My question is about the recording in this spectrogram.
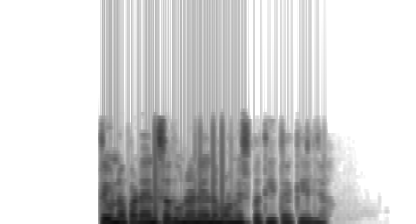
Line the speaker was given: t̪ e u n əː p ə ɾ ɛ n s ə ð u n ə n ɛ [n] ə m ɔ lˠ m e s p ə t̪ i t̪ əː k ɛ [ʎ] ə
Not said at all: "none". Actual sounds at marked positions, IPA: n, ʎ

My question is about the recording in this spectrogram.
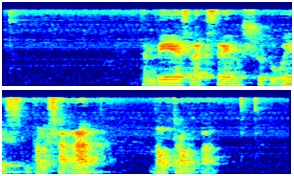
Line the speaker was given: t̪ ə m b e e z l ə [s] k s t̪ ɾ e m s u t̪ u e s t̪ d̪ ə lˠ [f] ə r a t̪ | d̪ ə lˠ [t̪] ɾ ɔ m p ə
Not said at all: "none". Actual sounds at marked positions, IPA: none, s, t̪

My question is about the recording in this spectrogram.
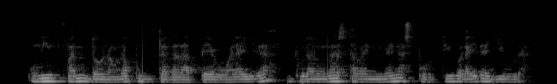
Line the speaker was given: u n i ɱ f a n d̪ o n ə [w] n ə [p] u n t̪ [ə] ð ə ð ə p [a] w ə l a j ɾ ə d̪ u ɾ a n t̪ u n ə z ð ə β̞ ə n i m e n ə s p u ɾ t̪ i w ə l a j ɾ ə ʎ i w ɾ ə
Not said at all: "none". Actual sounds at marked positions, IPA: u, p, a, ɛ

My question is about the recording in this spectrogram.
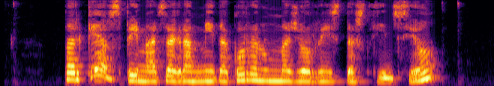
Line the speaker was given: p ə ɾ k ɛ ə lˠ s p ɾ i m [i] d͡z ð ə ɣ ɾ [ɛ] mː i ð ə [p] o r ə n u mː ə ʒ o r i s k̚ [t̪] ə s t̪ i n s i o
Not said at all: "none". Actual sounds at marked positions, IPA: a, a, k, d̪

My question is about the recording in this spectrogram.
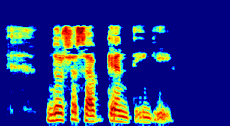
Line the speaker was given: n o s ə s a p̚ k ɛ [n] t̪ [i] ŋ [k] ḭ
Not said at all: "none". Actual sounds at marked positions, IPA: n, i, ɡ

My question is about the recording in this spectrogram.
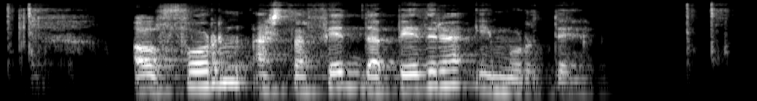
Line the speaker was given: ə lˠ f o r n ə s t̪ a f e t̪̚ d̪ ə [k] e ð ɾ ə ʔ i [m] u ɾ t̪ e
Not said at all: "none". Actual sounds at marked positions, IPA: p, m

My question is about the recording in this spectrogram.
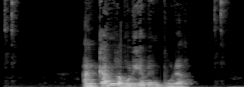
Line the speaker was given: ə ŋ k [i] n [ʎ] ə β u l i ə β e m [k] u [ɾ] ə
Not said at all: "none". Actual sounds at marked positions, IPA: a, l, p, ɾ

